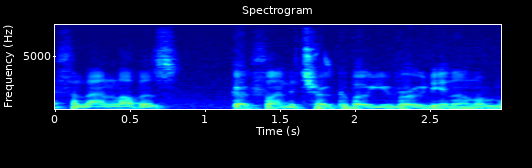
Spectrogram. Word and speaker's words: chocobo: was voice acted, and in that they said chocobo, and I take that to mean that's supposed to be the canonical pronunciation, but although Final Fantasy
